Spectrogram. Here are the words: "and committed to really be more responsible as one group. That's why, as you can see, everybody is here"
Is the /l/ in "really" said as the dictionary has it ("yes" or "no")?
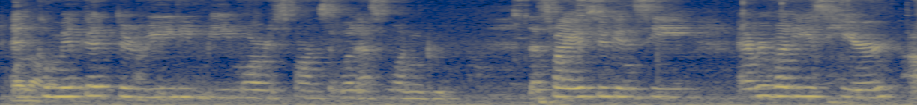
yes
